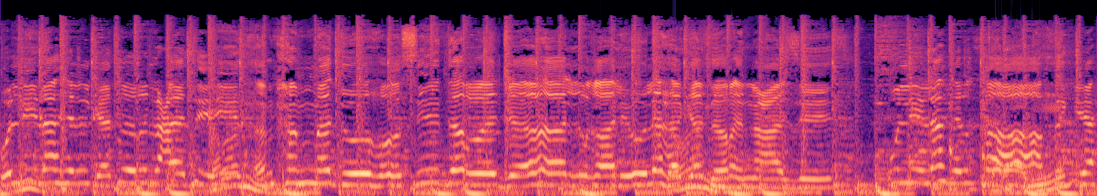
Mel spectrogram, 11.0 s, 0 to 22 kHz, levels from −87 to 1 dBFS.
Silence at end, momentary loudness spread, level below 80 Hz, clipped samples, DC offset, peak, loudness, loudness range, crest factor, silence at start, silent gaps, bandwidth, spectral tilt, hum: 0 s; 5 LU; -20 dBFS; under 0.1%; under 0.1%; 0 dBFS; -11 LUFS; 2 LU; 12 dB; 0 s; none; 16.5 kHz; -3.5 dB/octave; none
